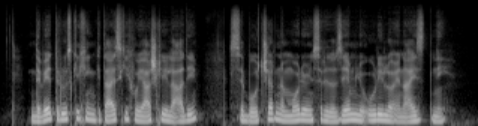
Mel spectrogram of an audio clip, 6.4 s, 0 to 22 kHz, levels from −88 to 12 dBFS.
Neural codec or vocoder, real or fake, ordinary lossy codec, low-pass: autoencoder, 48 kHz, 128 numbers a frame, DAC-VAE, trained on Japanese speech; fake; none; 19.8 kHz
